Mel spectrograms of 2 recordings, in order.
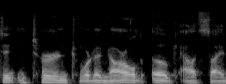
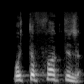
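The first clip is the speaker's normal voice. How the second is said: much higher, loud outraged yell; furious shout; 7 dB louder than usual. Acted. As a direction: blow up in disbelief. Son explodes at father.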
